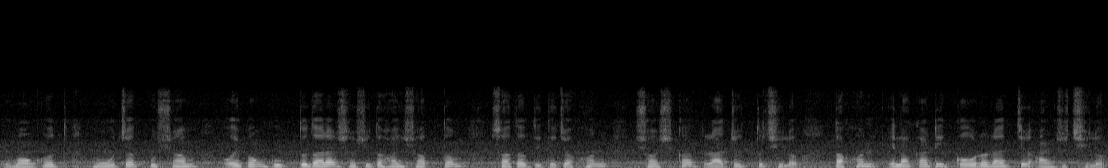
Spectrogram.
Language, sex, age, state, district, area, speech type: Bengali, male, 60+, West Bengal, Paschim Bardhaman, urban, spontaneous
